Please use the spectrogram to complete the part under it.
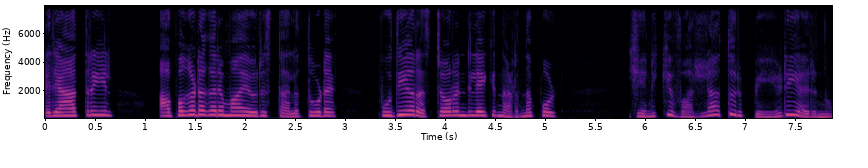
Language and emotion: Malayalam, fearful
